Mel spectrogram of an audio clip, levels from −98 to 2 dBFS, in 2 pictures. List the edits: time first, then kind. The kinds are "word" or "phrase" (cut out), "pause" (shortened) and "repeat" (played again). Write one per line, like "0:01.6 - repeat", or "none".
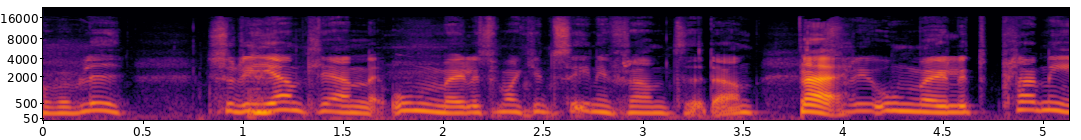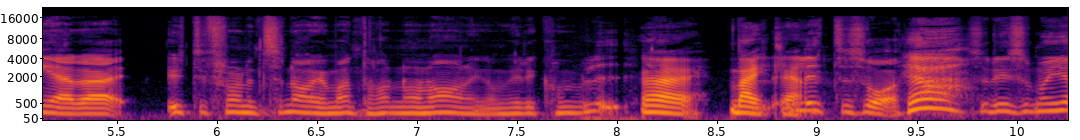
0:08.5 - pause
